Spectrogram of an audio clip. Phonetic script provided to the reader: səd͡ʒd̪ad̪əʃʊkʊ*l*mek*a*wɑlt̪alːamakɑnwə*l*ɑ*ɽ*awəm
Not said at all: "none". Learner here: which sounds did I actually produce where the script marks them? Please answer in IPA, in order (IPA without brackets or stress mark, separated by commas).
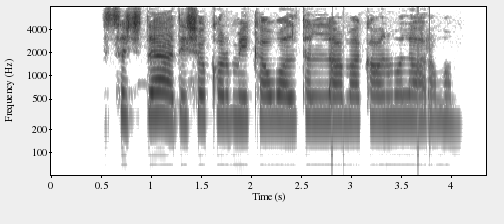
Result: ɾ, a, l, ɾ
